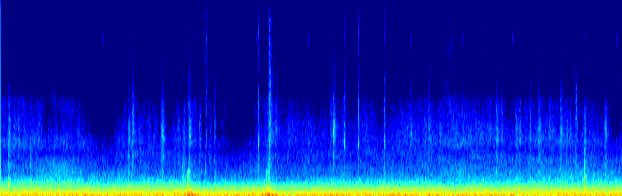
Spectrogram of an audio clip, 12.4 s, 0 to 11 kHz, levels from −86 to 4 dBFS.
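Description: No technical faults occur at any point in the audio.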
